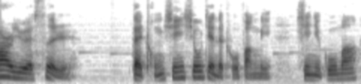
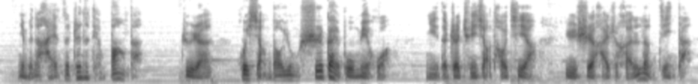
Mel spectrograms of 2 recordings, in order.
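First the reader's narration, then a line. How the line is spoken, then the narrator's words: Low voice. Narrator (Chinese): 他低声对布朗爸爸说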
